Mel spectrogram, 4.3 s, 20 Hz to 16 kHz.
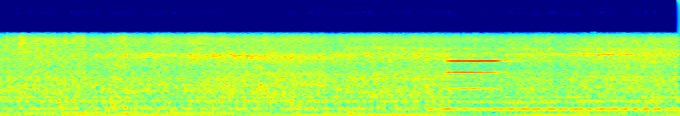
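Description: Interior running noise of a Class 323 electric multiple unit moving at speed: steady wheel-on-rail rumble with a steady electric hum, and a brief high beep about three seconds in.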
